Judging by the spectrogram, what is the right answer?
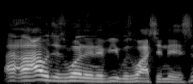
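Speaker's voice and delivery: a friend pretending sympathy over the bad game; teasing friend. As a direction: rub it in gently.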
